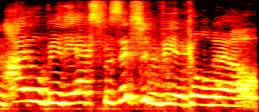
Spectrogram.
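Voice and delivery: put-on high, shrill-free child voice, very high; overeager. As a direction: overeager kid calling his parents. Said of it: "has the most overeager voice".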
